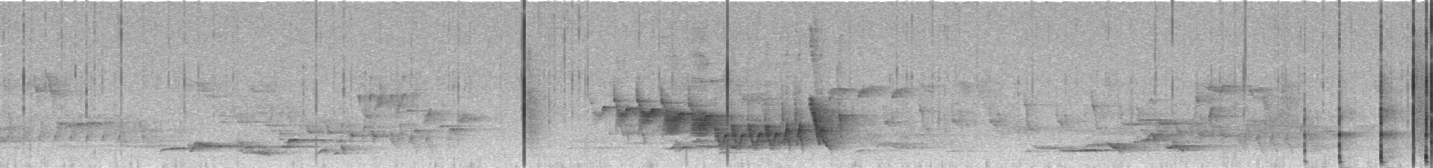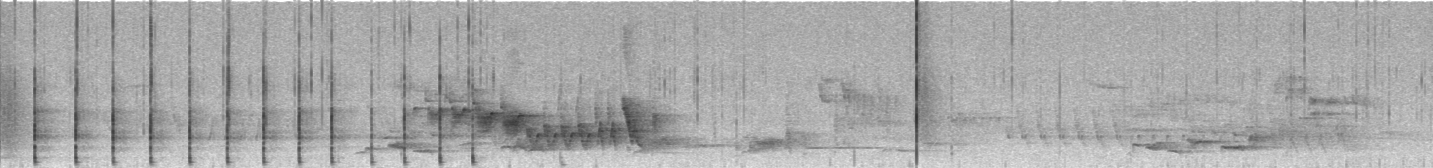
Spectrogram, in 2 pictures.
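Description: A songbird singing short high phrases every few seconds. In the middle comes a quick run of about twenty sharp knocks, a little over three a second, loudest at first and then fading. Single sharp knocks sound a few seconds in and again near the end.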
